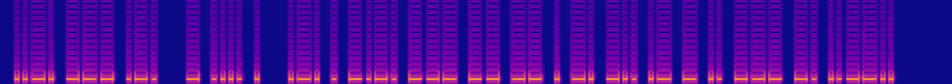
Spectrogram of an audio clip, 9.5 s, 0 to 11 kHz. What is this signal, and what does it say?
Morse code, heard as a keyed tone, about 28 wpm, 700 Hz. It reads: FOR THE RECOMMENDATION?
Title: Sentences from Top 1400 Words 28wpm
